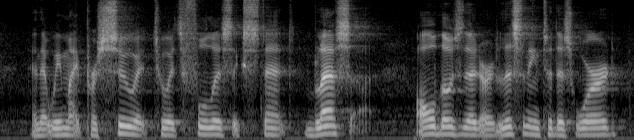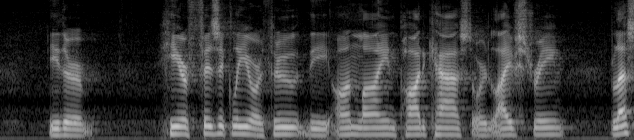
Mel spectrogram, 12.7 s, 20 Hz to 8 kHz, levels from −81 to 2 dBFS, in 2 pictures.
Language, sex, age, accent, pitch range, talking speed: English, male, 50-69, American, 145-180 Hz, 145 wpm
